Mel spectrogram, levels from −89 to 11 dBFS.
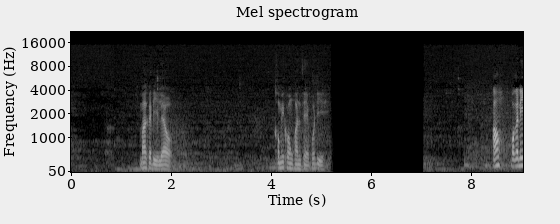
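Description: At 5.19 s the audio stalls, its last sound carrying on and fading away, until 7.08 s. For almost all of that gap, about 1.8 s, there is nothing at all. When it resumes, it picks up exactly where it left off, with nothing lost. This is a call audio freeze, likely caused by packets stalling in transit until the jitter buffer ran dry. The receiver held playback rather than skipping ahead, which inserted roughly 1.85 s of extra delay into the stream.

From 7.23 s to 7.58 s the sound runs noticeably quicker, about 111% of normal speed, yet its pitch stays where it was, so it comes across as rushed rather than squeaky. This is a jitter buffer speed-up. The stalled packets likely arrived in a burst after the freeze, leaving the buffer overfull. The receiver clawed back the excess by cutting out tiny pitch-period-sized slices, around 50 ms in total.

Right after, from 7.63 s to 8.15 s, the audio drags to about 92% speed, again at unchanged pitch, with sounds stretched slightly longer than they should be. 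This is a jitter buffer slow-down, with the buffer running low or its target delay just raised. Having trimmed the buffer, it rebuilt a safety margin by repeating single pitch periods and small bits of quiet, adding back about 50 ms.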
